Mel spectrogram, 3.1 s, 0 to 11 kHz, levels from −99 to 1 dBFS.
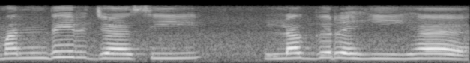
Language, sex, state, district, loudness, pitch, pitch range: Hindi, female, Haryana, Charkhi Dadri, -16 LUFS, 265 Hz, 250-275 Hz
